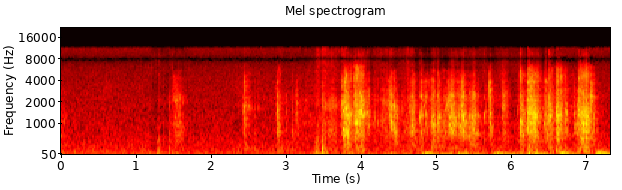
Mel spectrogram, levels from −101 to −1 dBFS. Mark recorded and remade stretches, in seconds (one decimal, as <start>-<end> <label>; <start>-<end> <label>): 0.0-1.2 recorded; 1.2-1.7 remade; 1.7-3.2 recorded; 3.2-6.5 remade; 6.5-7.3 recorded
